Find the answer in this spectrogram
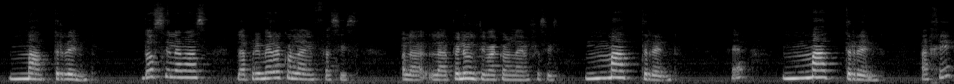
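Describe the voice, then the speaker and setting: A woman from Wales whose first language is Welsh, teaching a patient beginner language lesson and repeating words slowly with frequent check-ins. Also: sits high.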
